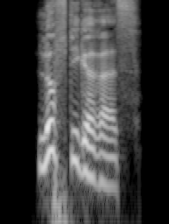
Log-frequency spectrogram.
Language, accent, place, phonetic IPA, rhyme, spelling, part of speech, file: German, Germany, Berlin, [ˈlʊftɪɡəʁəs], -ʊftɪɡəʁəs, luftigeres, adjective, De-luftigeres.ogg
- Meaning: strong/mixed nominative/accusative neuter singular comparative degree of luftig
